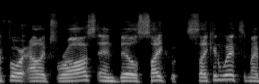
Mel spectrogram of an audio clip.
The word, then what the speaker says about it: Sienkiewicz: You're art dealer for Alex Ross and Bill Sienkiewicz. Am I pronouncing that correctly? Sienkiewicz, yeah.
